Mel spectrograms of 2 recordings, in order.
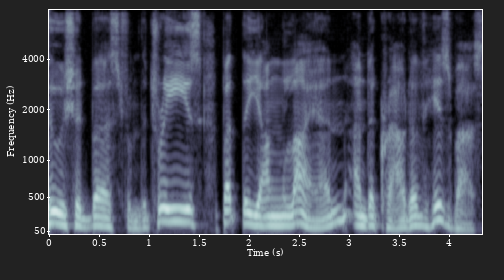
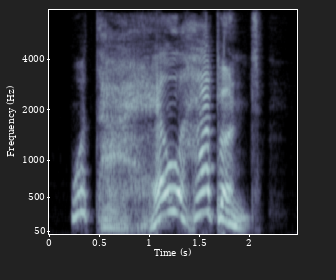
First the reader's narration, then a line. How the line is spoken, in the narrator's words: he growled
